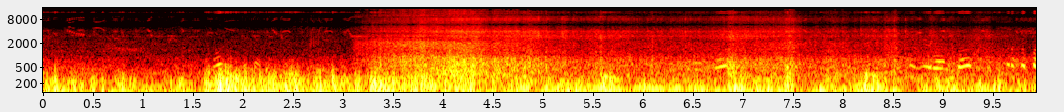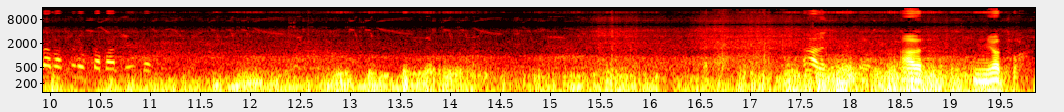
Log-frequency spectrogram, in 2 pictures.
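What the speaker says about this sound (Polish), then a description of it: "Ej, słaby wiatr." Gusting wind buffets the microphone in low rumbling waves at a paragliding training site in Strzelce Dolne, Poland, with voices talking faintly now and then underneath.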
